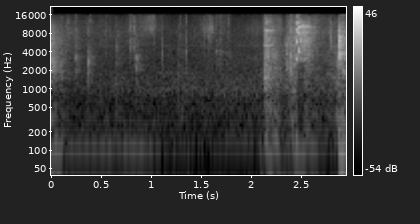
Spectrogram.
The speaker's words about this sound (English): We wait. When no one answers, we ring the bell. The door opens.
